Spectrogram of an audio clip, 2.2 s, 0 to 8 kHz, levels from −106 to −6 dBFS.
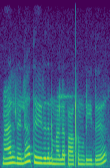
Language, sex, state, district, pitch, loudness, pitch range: Tamil, female, Tamil Nadu, Kanyakumari, 230 Hz, -21 LUFS, 205-245 Hz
